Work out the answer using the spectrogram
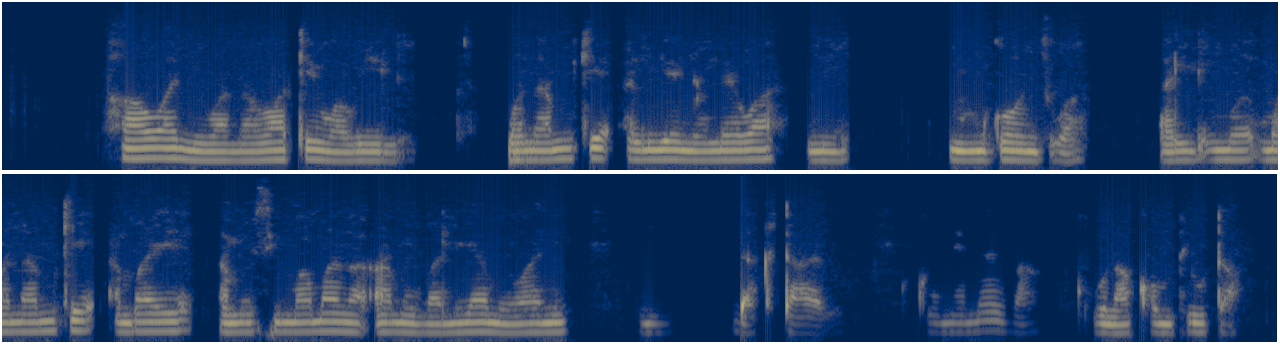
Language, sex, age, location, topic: Swahili, female, 36-49, Kisumu, health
